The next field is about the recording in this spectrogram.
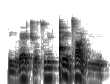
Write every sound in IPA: ɾ i˨˩ l ɛ˥˧ t͡ʃ o˨˩ t͡s l y˥˧ ǃ e˥˧ d͡z ɑ˥˩ j y˨˩

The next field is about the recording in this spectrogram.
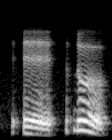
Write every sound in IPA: ʔ e | ɗ ɵ

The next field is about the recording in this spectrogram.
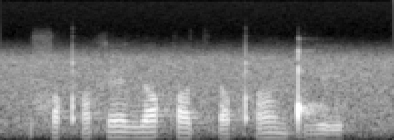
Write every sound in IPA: s ə qʼ ə̃ x ɛ l ə q ɛ t͡sʼ e qʼ ẽ ɡ͡ǃ e

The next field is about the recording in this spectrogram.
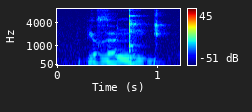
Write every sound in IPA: pʲ ɔ ɣ ɐ ŋ͡ǃ i ɡ

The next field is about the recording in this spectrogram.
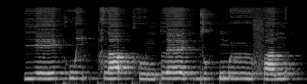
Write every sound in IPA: j eː˦˥ kʰ w i˦˥ ʔ pʰ l a˦˥ ʔ kʰ u˩˦ n p l ɛː˥˩ k̚ d u˦˥ k̚ m ɯː˧ f a˦˥ n

